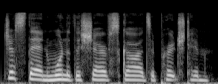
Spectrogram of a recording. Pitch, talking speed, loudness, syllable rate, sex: 210 Hz, 245 wpm, -15 LUFS, 6.4 syllables/s, female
